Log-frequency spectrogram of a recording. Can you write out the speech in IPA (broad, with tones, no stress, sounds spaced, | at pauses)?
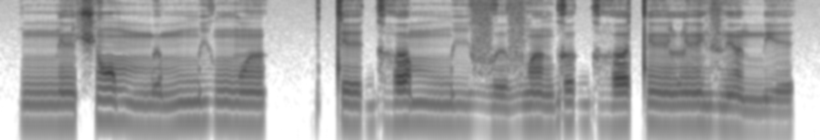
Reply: nː ẽ˨ ʃ ɔ̃˧ mː ʏ˨ mː i˧ ŋʷ ə̃˦ | t e˨ ɡʱ ɐ˧ mː i˨ v ɘ˨ v ɐ̃˧ ɡ ə˦ ɡʱ ɐ˦ t ẽ˦ l ẽ˦ vʲ ɐ̃˦˨ mʲ e˨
